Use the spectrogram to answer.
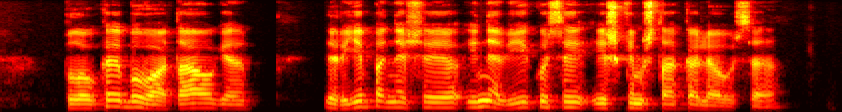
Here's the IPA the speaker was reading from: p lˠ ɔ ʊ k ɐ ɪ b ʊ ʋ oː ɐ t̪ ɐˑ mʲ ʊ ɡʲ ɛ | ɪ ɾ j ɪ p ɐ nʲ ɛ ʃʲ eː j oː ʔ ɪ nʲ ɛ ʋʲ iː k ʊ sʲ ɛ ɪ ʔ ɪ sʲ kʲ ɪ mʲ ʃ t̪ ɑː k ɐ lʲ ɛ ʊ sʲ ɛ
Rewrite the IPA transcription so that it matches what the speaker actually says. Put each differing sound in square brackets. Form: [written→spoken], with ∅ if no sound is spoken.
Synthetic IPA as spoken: p lˠ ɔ ʊ k ɐ ɪ b ʊ ʋ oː ɐ t̪ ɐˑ [mʲ→∅] ʊ ɡʲ ɛ | ɪ ɾ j ɪ p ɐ nʲ ɛ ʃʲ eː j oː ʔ ɪ nʲ ɛ ʋʲ iː k ʊ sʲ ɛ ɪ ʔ ɪ [sʲ→ʃʲ] kʲ ɪ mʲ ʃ t̪ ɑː k ɐ lʲ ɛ ʊ sʲ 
